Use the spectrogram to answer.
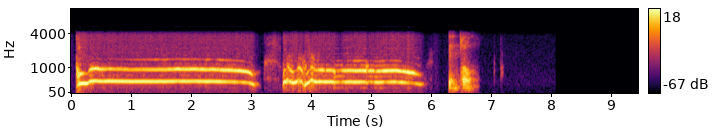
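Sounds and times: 
man howling like a wolf: 0.1s - 5.9s
speech: 6.4s - 6.8s.

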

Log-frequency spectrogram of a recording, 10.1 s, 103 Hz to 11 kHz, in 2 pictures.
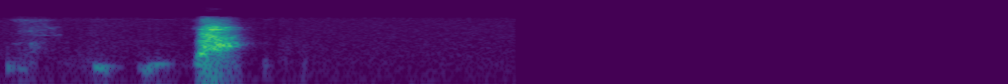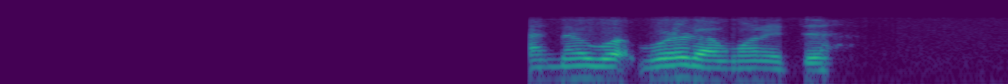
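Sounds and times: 
dog barking: 1.0s - 1.3s
speech: 7.7s - 9.3s.

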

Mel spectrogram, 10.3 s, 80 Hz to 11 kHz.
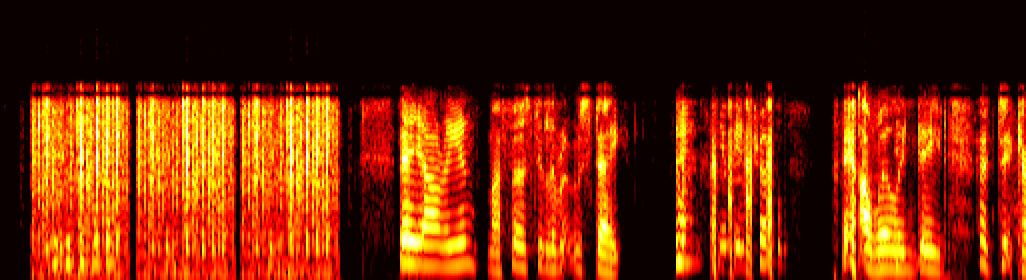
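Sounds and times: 
rapid continuous typewriter clatter: 0.3s - 3.4s
speech: 0.5s - 1.3s, 4.0s - 10.2s
laughter: 6.8s - 9.4s.

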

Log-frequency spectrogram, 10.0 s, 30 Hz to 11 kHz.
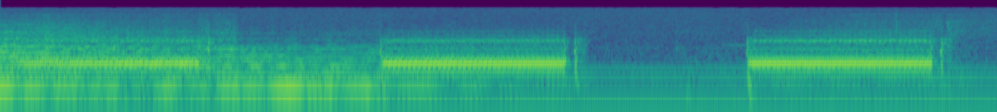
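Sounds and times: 
telephone line tone after dialing: 0.2s - 5.9s, 7.2s - 9.6s.

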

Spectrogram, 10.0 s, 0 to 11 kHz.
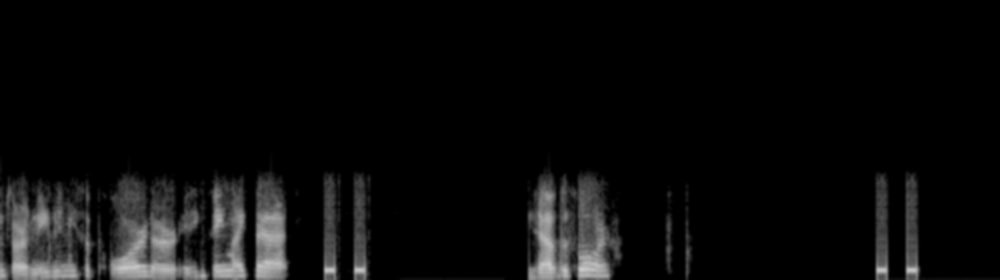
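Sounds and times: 
speech: 0.0s - 3.8s, 5.3s - 6.2s
short electronic phone beeps: 3.2s - 3.7s, 8.8s - 9.2s.

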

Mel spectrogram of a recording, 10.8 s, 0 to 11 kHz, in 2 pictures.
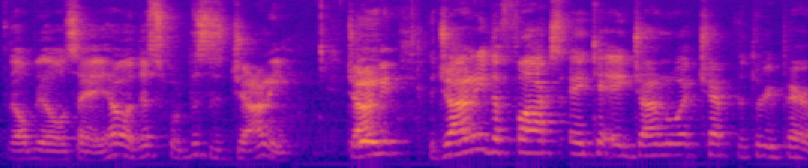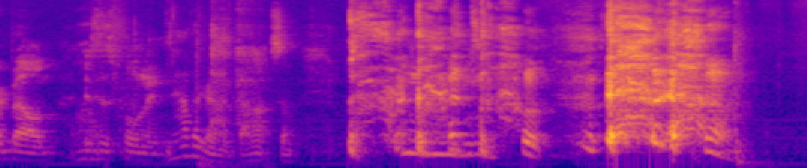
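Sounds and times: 
speech: 0.2s - 10.4s
person coughing after inhaling spit down the windpipe: 7.7s - 10.4s.

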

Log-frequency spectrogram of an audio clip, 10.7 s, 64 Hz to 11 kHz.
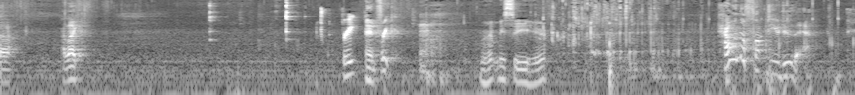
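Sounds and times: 
speech: 0.8s - 1.1s, 4.3s - 5.1s, 6.0s - 7.0s, 9.4s - 10.2s
beer poured from a bottle into a glass: 6.8s - 10.6s.

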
